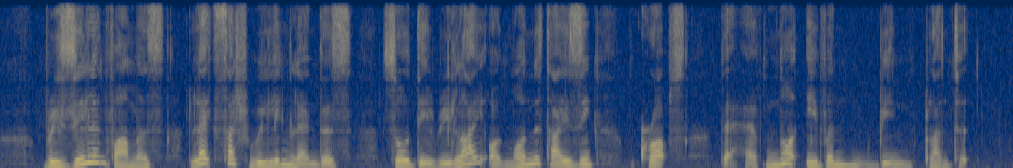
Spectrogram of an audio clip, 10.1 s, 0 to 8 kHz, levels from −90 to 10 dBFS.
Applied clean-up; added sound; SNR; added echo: none; none; none; none.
